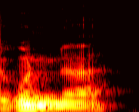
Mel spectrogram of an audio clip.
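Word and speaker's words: هن: In fact, the correct reading is hunna, not hinna.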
